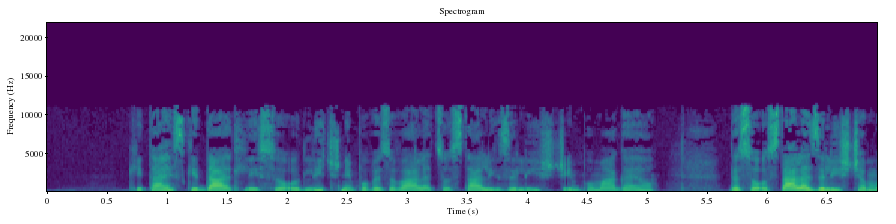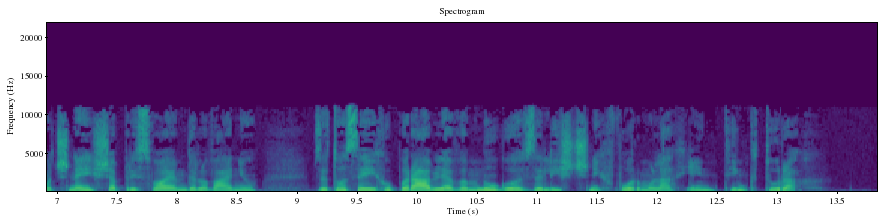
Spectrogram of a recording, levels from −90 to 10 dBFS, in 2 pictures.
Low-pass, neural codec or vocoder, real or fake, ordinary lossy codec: 19.8 kHz; none; real; MP3, 48 kbps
